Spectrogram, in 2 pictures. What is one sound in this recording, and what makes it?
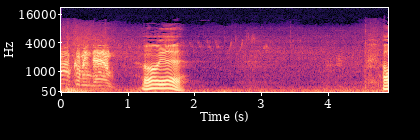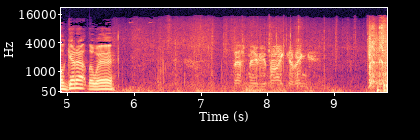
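A motorcycle engine revs in short, sharp bursts.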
